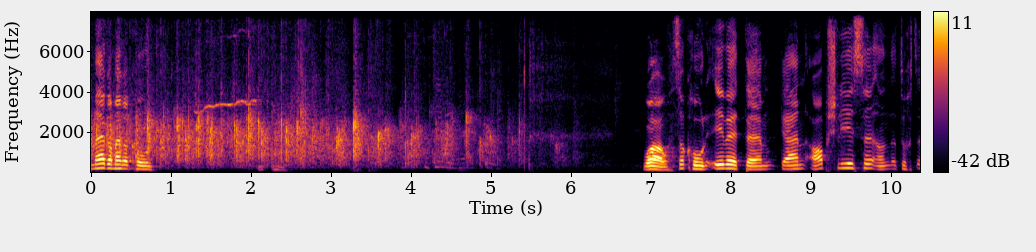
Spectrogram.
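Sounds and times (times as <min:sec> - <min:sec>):
speech: 0:00.0 - 0:01.0, 0:06.9 - 0:10.3
audience applause: 0:00.0 - 0:06.2.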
